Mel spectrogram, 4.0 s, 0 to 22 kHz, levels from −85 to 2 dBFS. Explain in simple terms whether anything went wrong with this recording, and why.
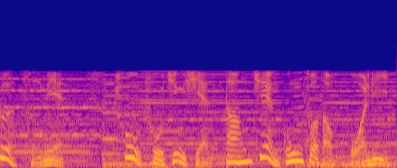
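No faults can be heard.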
